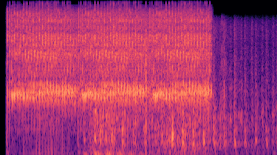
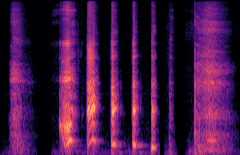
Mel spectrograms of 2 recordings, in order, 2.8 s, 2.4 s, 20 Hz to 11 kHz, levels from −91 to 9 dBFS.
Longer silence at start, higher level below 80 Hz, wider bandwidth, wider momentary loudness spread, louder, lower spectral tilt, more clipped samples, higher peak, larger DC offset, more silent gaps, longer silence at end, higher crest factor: about the same, 0.05 s vs 0.1 s; first, -40 dBFS vs -52 dBFS; about the same, 11 kHz vs 11 kHz; second, 5 LU vs 20 LU; first, -10 LUFS vs -17 LUFS; second, 1 dB/octave vs -3.5 dB/octave; first, 0.8% vs under 0.1%; about the same, 0 dBFS vs 0 dBFS; neither; second, none vs 0.38-0.48 s, 1.60-1.64 s, 1.77-1.84 s; about the same, 0.1 s vs 0.2 s; second, 12 dB vs 20 dB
